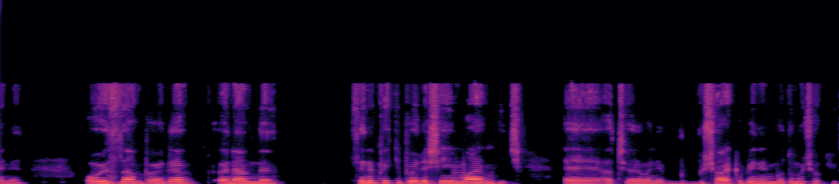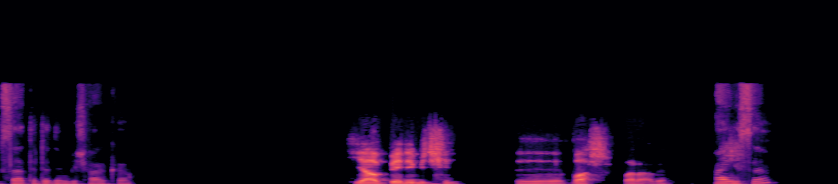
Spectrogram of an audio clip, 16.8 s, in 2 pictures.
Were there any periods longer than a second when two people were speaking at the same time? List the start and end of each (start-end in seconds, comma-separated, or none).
none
